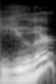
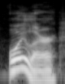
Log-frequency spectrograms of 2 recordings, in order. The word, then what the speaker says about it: Euler: Now, I understand this looks like Euler, but it's actually pronounced Euler, and we can better translate that into more direct x, y, and z values that our brains can better comprehend.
